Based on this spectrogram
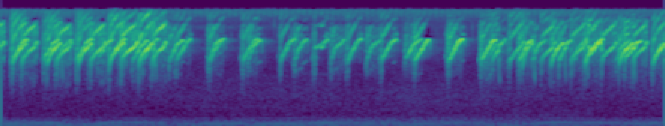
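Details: Begging by munia chicks in a messy nest during feeding: clusters of rapid, high rising chirps broken by short pauses, then resuming in quick pulses.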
